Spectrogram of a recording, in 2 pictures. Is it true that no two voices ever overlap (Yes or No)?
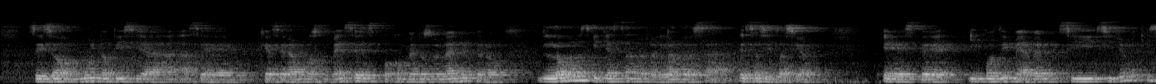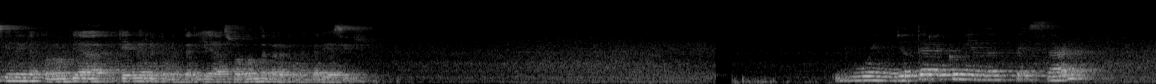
Yes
